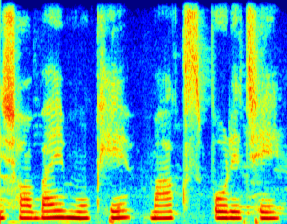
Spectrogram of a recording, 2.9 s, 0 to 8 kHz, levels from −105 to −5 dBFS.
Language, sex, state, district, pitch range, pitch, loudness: Bengali, female, West Bengal, Cooch Behar, 220-230 Hz, 225 Hz, -13 LUFS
